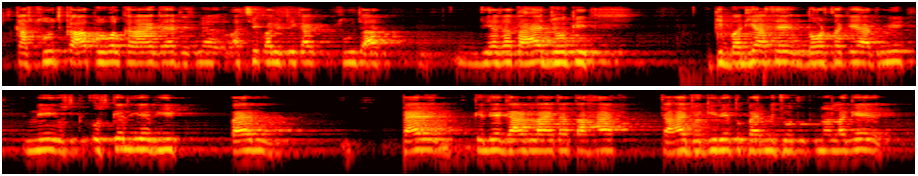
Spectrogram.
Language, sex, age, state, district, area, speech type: Hindi, male, 18-30, Bihar, Samastipur, urban, spontaneous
